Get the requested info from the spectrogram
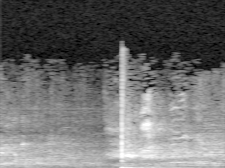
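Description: A single sharp thump about a second in, echoing through a large gymnasium, over faint background voices.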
